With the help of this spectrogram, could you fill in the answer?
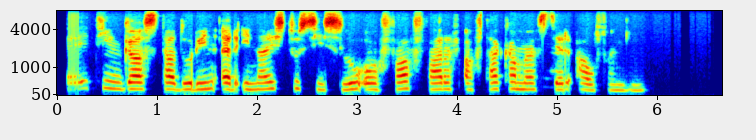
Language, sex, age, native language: Icelandic, female, 18-19, Icelandic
